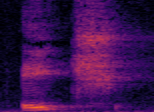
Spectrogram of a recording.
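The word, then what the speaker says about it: Aech: We get H, and it's kind of funny how H's name is spelled on there. It's A-E-C-H, like phonetically spelling the letter H, which is kind of funny.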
